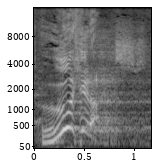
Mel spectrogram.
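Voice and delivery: slow, high call with a laugh; commanding demand. Acted. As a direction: repeat Peter's demand, slow.

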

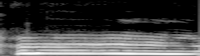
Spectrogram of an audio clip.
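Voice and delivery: very high loud cheer. Pretend. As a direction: whoop with joy. Cheering back.

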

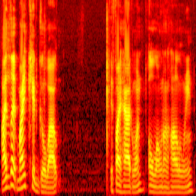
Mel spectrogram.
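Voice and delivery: usual speaking voice

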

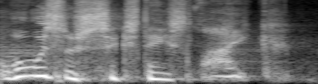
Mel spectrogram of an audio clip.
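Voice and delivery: half-whispered, high question; hushed wondering. Real, not acted. Preacher wondering about those six days, hushed. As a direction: drop to a near whisper as you wonder.

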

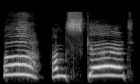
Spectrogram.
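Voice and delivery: very high, drawn-out mock whimper; slow falsetto, hammed-up fear; scared wife. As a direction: squeal it as the frightened wife. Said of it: "And then I'm her on the phone".

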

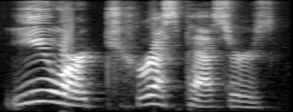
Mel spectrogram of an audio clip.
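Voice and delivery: slow, loud growl; heavy, drawn-out animal growl; growling fox. A narrator's reading. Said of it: "growled the fox".

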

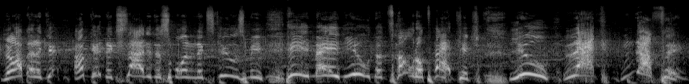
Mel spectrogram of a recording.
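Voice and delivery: loud, rousing preacher; preaching at full force. Acted. Preacher tells the congregation they are the total package, loud rousing preaching. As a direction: preach it to the rafters.

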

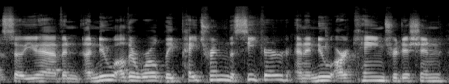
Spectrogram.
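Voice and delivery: normal talking voice

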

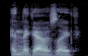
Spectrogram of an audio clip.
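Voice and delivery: ordinary talk, nothing marked

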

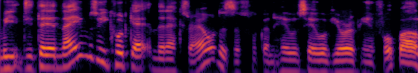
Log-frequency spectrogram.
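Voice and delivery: usual speaking voice

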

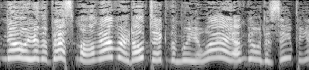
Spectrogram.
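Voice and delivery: put-on high desperate child pleading with mom. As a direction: beg mom not to be taken away. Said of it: "And I'm like".

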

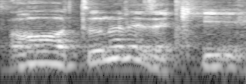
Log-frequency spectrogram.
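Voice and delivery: high, soft imitation of someone surprised; mock surprise. Stranger noticing a foreign accent, mock surprise.

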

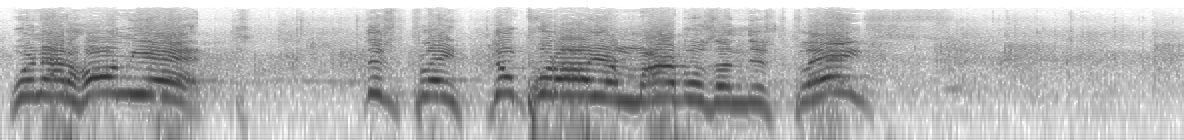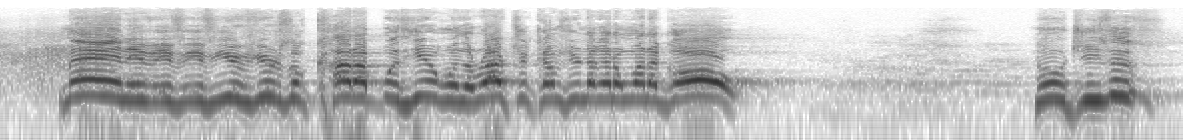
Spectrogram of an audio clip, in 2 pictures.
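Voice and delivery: full-force preacher warning; preaching shout. Real, not acted. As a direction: cry it out to the congregation. Preaching climax.

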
